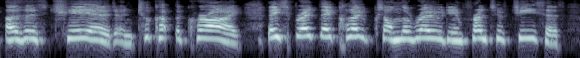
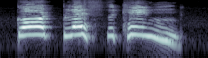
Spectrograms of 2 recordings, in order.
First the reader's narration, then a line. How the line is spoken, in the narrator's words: One of the people who'd come with Jesus from Galilee shouted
